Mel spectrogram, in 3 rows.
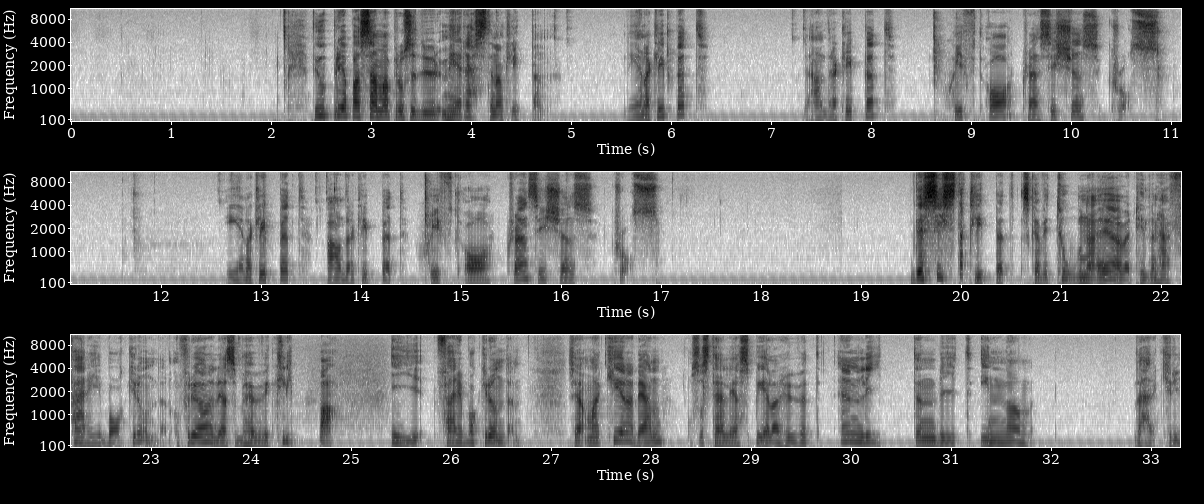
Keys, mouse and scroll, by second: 4.9 click, 7.3 shift+click, 8.7 shift+a, 9.9 click, 11.1 shift+middle click, 12.6 click, 13.6 shift+click, 14.7 shift+a, 16.1 click, 20.1 right click, 27.5 click, 28.9-33.2 shift+right drag.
